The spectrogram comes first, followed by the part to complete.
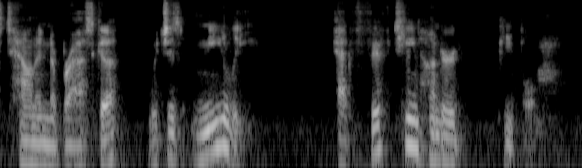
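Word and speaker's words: Neligh: I've heard it mispronounced on a couple podcasts as Neeli, which I could see that by the spelling of it, but it is Neely.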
